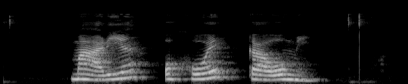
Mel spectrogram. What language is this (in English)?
Huarijio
